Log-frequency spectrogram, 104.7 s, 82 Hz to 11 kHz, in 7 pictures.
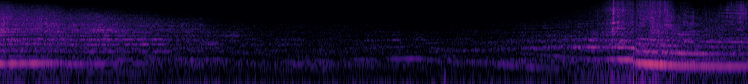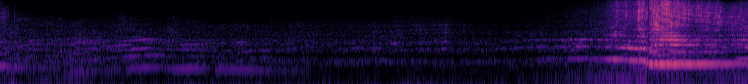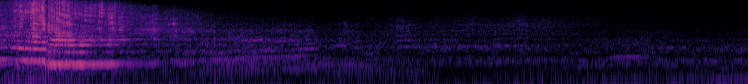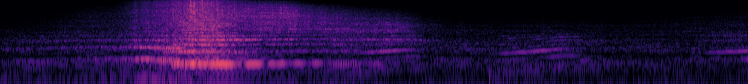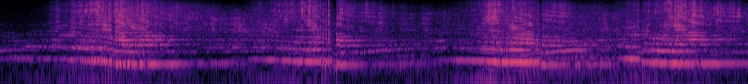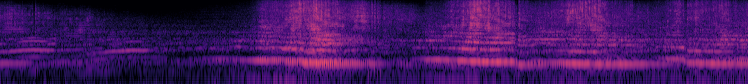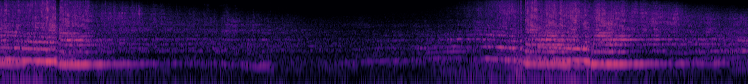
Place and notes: british motorcycle grand prix 2022 ... moto two ... free practice one ... dpa 4060s on t bar on tripod to zoom f6 ...
5 August 2022, 10:49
